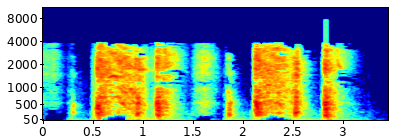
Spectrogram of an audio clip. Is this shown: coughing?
yes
